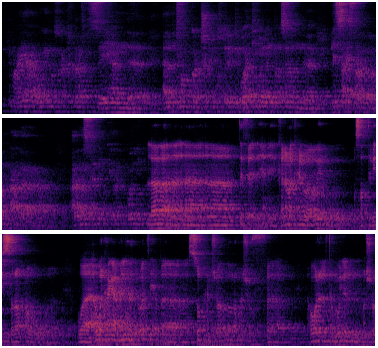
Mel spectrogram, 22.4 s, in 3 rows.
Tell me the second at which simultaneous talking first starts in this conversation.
none

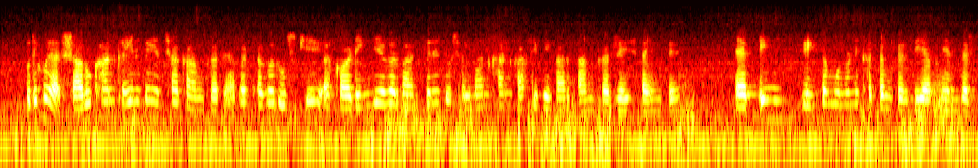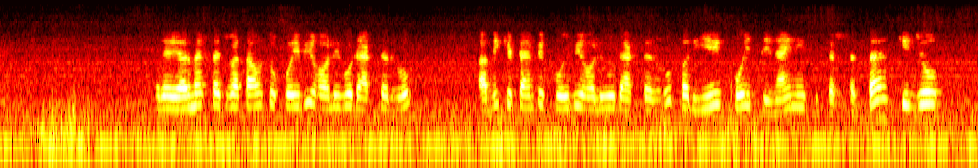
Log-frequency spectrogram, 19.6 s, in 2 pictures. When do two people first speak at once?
none

